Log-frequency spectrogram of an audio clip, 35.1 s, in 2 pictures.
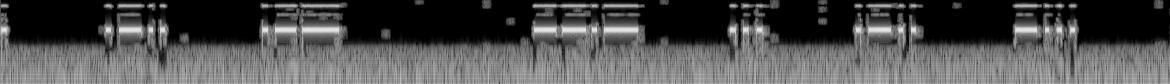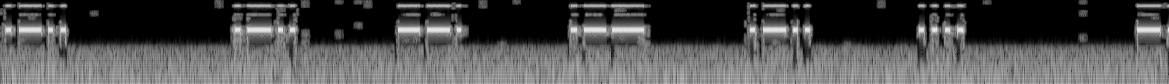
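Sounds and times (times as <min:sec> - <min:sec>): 
Morse code lessons: 0:01.6 - 0:02.5, 0:04.0 - 0:05.2, 0:08.0 - 0:09.7, 0:11.0 - 0:11.6, 0:12.8 - 0:13.8, 0:15.2 - 0:16.1, 0:17.5 - 0:18.6, 0:21.0 - 0:22.2, 0:23.5 - 0:24.6, 0:26.1 - 0:27.3, 0:28.7 - 0:29.8, 0:31.3 - 0:32.0, 0:34.6 - 0:35.0.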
